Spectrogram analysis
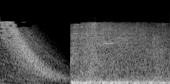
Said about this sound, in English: The enemy ship fires its main cannon.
